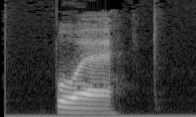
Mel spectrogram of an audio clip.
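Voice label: "pue1", Teochew; 潮州; 人坐趖趖，福祸在天顶飞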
